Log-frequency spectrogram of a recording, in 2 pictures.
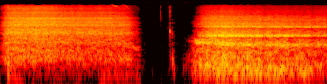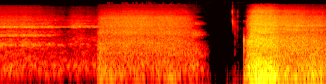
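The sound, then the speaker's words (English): Slow, deep breathing in and out, heard as long airy inhales and exhales separated by short silences, with a louder breath at the end. “here comes the first breath. You're going to breathe in and then you're going to breathe out and just follow me.”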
